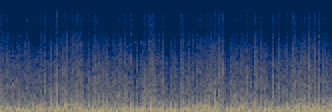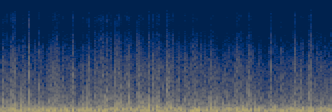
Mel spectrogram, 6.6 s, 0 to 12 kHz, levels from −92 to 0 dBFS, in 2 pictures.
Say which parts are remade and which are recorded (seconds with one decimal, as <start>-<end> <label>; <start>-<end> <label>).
0.0-2.0 recorded; 2.0-3.3 remade; 3.3-4.7 recorded; 4.7-5.4 remade; 5.4-6.6 recorded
